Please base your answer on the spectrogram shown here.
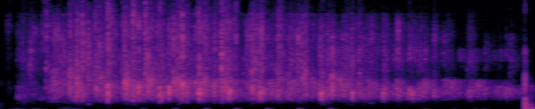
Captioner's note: applause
